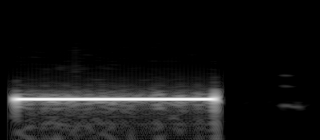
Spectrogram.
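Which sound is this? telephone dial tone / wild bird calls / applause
telephone dial tone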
